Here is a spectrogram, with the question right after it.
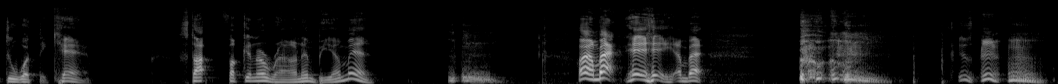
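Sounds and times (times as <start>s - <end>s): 
speech: 0.1s - 1.0s, 1.8s - 3.8s, 4.5s - 5.1s, 5.8s - 7.3s, 8.0s - 8.9s, 9.6s - 10.5s
man wearing headphones clearing throat: 4.5s - 5.2s, 8.0s - 10.5s
man's guttural grunts and hums: 9.7s - 10.5s.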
